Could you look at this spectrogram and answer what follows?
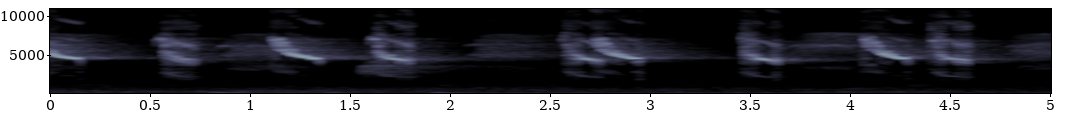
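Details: Juvenile warbling white-eyes call for mother and flock while begging. Thin, squeaky descending notes, often paired in quick succession, ring over a persistent high tone, with faint low knocks in the background.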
